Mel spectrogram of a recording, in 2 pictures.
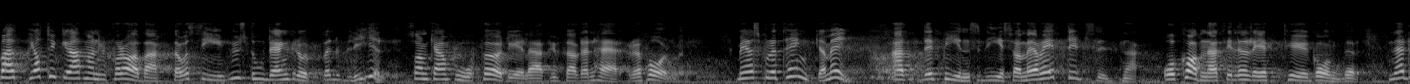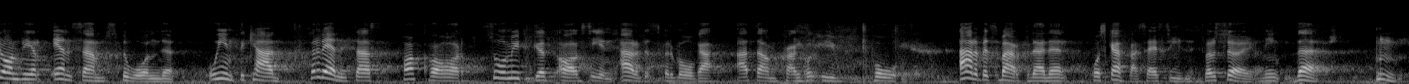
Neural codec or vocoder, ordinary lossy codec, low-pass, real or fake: codec, 16 kHz, 4 kbps, X-Codec, HuBERT features, trained on LibriSpeech; none; 7.2 kHz; fake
